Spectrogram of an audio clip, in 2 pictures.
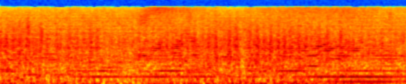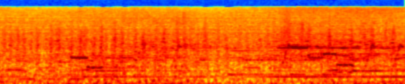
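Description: Experimental electronic drone and noise music. Steady synthesizer tones, a low one and a mid one, come and go in stretches of a second or two over a constant noisy hiss.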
